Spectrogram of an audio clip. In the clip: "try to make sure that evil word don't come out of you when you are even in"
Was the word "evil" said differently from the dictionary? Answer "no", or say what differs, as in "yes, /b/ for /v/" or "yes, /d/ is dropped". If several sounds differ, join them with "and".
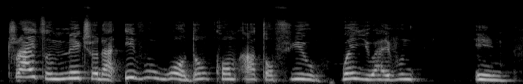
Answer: yes, /n/ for /l/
